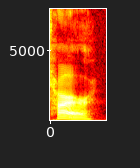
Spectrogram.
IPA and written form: hɜr (her)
